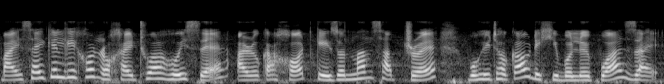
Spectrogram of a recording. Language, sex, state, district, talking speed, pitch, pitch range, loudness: Assamese, female, Assam, Kamrup Metropolitan, 125 wpm, 220 Hz, 205-265 Hz, -14 LUFS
